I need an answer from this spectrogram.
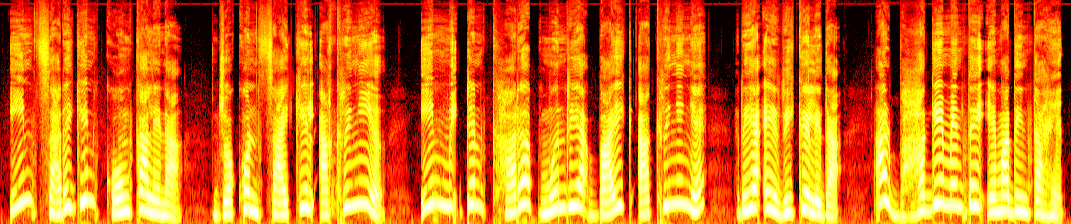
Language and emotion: Santali, angry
